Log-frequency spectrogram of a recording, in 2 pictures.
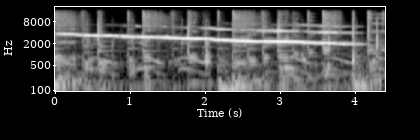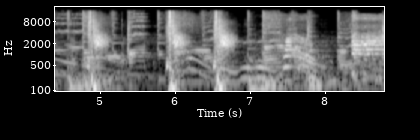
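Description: Cartoon sound effects: a long whistle sliding steadily downward over about four seconds, over a string of short springy pitch glides, then three sharp whacks between about five and seven seconds in.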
